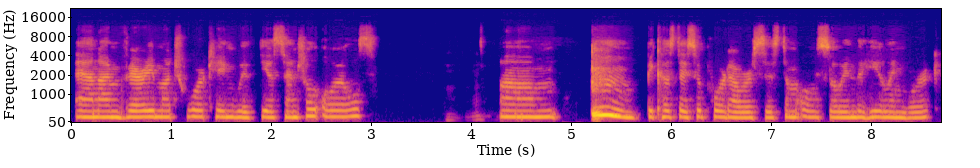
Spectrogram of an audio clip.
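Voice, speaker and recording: A woman's voice: medium pitch, little pitch movement, unhurried, mellow. A woman from Switzerland, a healer, introducing herself earnestly and gratefully on a video call. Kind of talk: heartfelt self-introduction. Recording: dull lo-fi call audio.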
